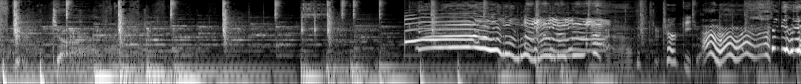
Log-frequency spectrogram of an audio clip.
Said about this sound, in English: That's what, by the way, that's what Michelle's cat sounds like when she's eating. No, it's more like, yeah. Anyway. We would like to know if anyone else's cats make that noise while they're eating.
